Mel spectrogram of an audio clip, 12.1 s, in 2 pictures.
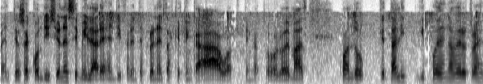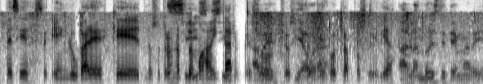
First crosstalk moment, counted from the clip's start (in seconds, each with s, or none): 8.1 s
